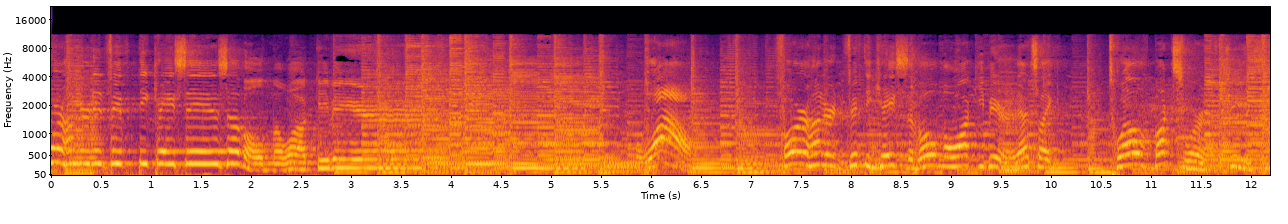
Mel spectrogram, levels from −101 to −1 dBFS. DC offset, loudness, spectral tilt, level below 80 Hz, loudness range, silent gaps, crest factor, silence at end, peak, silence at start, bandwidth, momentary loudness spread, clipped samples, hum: under 0.1%; -16 LUFS; -5 dB/octave; -32 dBFS; 1 LU; none; 12 dB; 0 s; -2 dBFS; 0 s; 11.5 kHz; 4 LU; under 0.1%; none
